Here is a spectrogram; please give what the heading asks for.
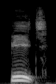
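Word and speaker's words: pitch: এইচ ব্যবহার করবো না যেমন এখানে দেখো একটি ভাওয়েল আই আছে এবং শেষে চো পড়ছে তাই চ এর জন্য টি সি এইচ হচ্ছে পি আই টি সি এইচ পিচ বোঝা গেল শুধু আমরা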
